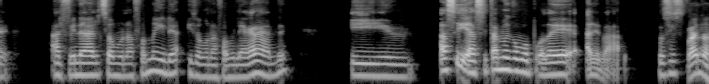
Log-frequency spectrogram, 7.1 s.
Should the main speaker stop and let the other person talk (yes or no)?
yes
